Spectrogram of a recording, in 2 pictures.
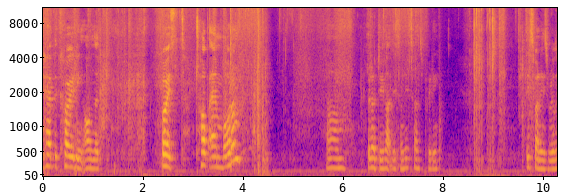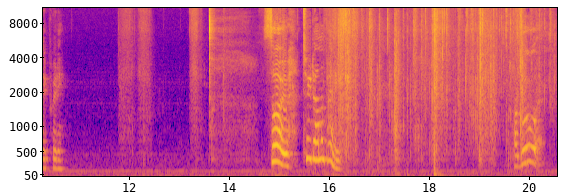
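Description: Plastic sheeting rustles and crinkles under hands.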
